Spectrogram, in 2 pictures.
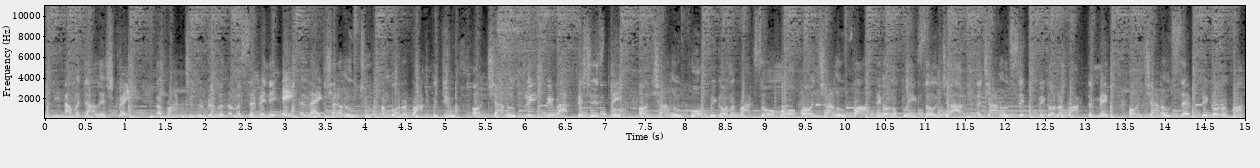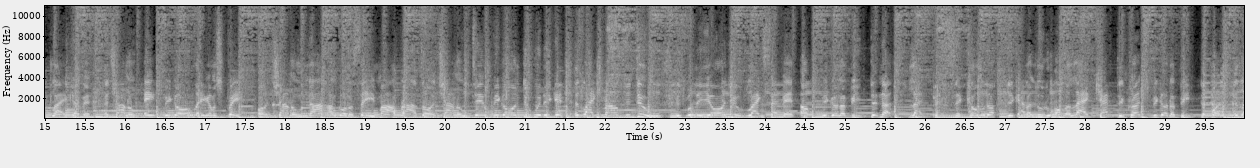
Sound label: boombox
